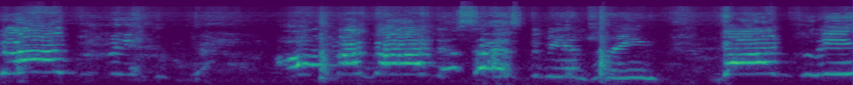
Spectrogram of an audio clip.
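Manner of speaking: tearful, high, drawn-out crying-out voice. Pleading during an arrest, crying out to God. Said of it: "She's crying out to God".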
